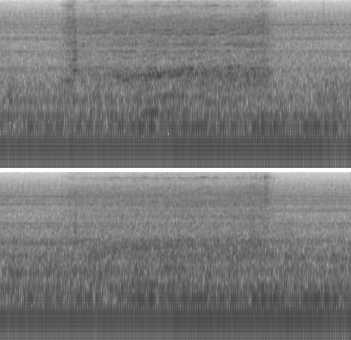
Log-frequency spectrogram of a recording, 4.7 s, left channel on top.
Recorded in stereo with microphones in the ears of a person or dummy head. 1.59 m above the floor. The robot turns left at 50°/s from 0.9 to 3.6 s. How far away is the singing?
I don't hear singing.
